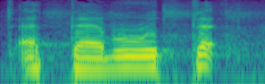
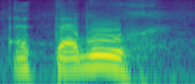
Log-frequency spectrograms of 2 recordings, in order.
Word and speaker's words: التابوت: فقال اكتبوه التابوت بالته الايه المفتوحة علشان ما يجيش حد يقراها ايه التابوه.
